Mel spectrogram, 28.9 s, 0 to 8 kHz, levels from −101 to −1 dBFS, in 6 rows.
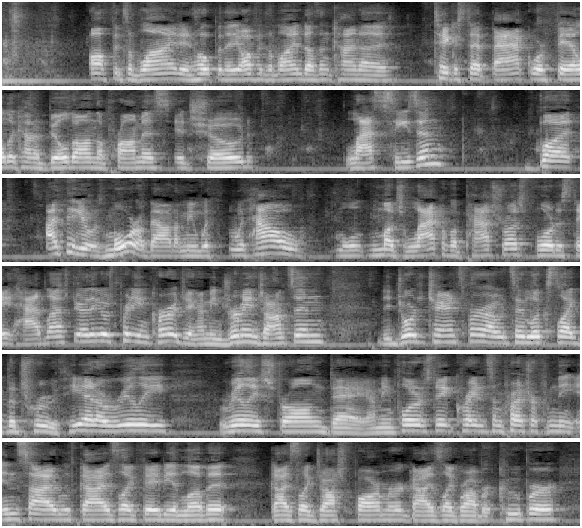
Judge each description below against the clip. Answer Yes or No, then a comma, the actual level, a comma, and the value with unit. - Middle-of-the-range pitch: Yes, medium, 150 Hz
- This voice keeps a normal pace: No, fast, 210 wpm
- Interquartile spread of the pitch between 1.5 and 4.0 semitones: Yes, average, 2.8 semitones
